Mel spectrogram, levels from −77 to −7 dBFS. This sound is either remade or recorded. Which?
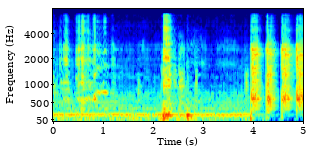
remade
